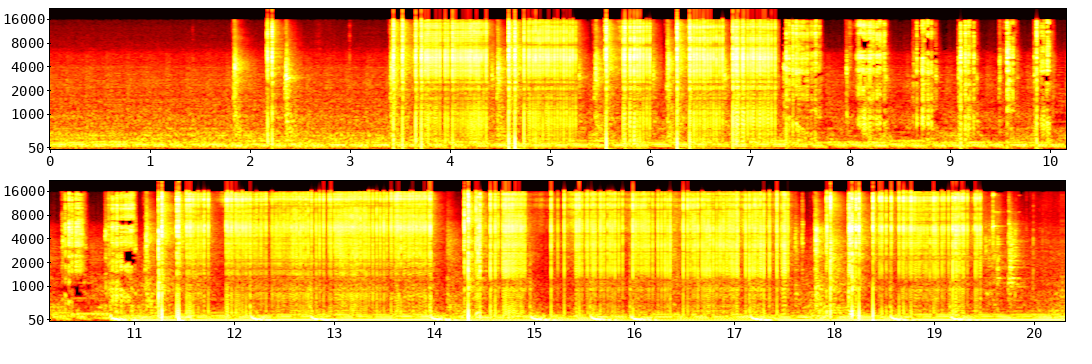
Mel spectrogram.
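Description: MIG welder arc crackling as a steel socket is welded onto a beer can. It starts a few seconds in with a long run, then a string of short stuttering bursts, then longer runs.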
